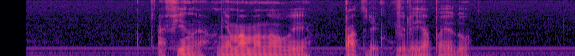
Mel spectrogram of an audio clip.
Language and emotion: Russian, neutral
